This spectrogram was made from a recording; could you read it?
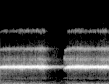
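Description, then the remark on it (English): A loud, steady warning whistle blows before blasting on a job dynamiting through a mountain. It briefly thins to a bare tone, then swells into a second long blast, with a low rumbling noise underneath and no voices. “Hear the whistles”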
